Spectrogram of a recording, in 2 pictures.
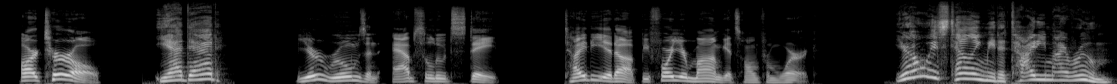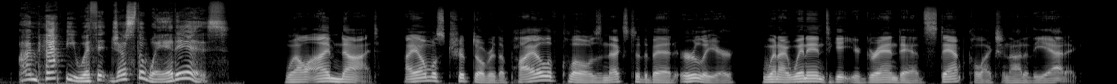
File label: Conversation; Real Heroes 4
